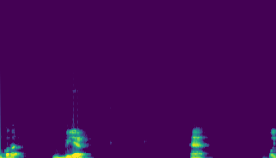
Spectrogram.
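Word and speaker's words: wir: তারপরে ভিয়ার, এটা কি উইয়ার না, এটা হচ্ছে ভিয়ার, ভিয়ার, ভিয়ার প্রনাউন্সিয়েশন করা ভিয়ার।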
